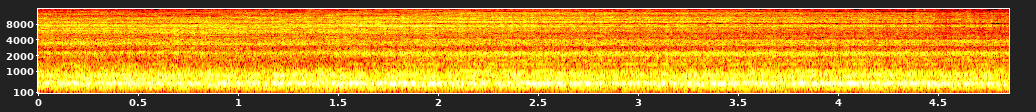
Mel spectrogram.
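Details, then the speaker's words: iSpring 3-stage whole house water filter after changing sediment and carbon filters: steady soft hiss, no surging or knocking, water flowing evenly as new filters fill and saturate; normal. "once this fills up, you'll hear it going through here too. So this will take a few minutes here just to saturate the new filters."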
